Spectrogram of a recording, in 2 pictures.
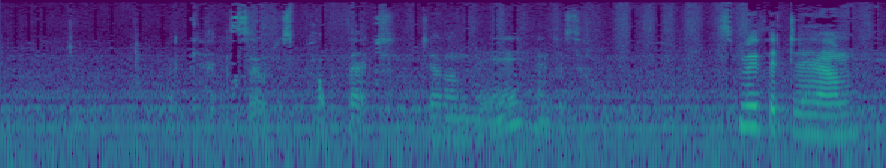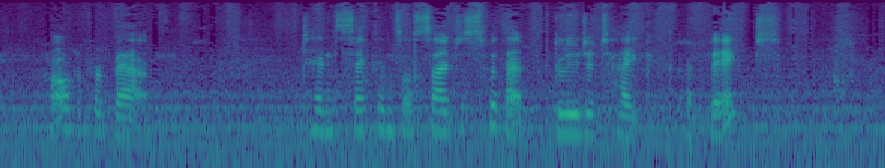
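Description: Hands rub and press down on card stock.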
